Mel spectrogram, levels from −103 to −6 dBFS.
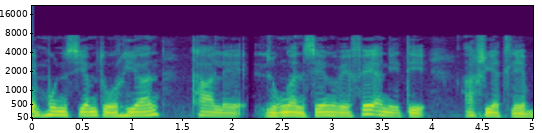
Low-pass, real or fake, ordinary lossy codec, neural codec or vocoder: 7.2 kHz; real; none; none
